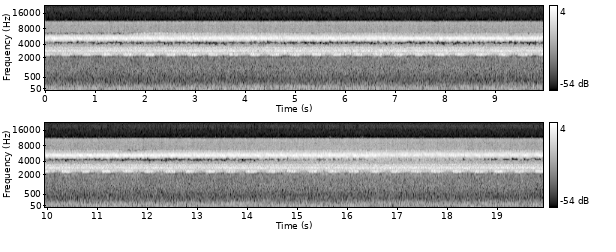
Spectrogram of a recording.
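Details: Sunset cricket chorus from grassland at Angkor Wat, Cambodia, with many insects trilling continuously at high pitch, one band carrying a fast regular pulse, over a constant low rumble.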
